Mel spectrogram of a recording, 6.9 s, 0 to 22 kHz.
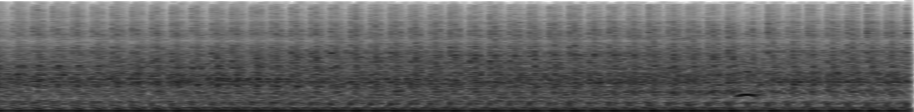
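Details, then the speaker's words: Ford 6600 diesel tractor after a valve adjustment: valves had half-inch or greater gaps with no service in 20 years, causing popping back through the intake and air cleaner; now a steady chug about three beats per second with no popping. "so we're gonna adjust the valves and see if that fixes it"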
